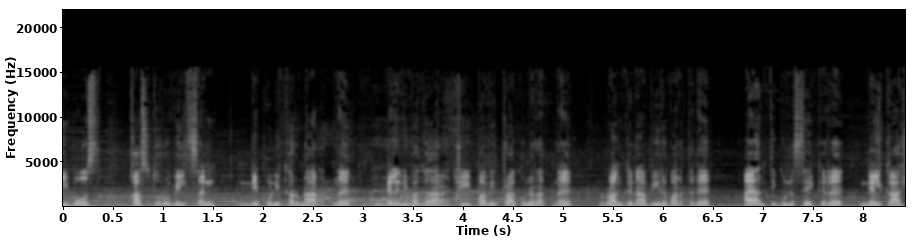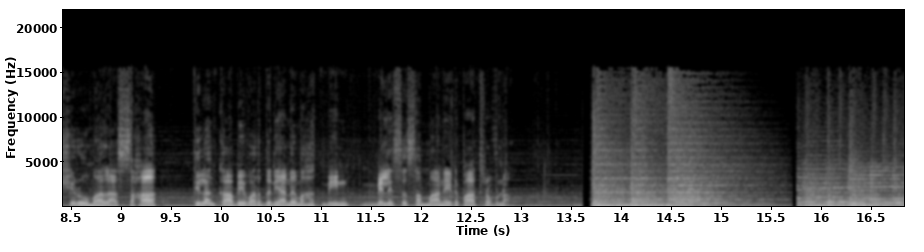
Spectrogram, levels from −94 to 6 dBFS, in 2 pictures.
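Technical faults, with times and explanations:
Nothing here calls for a time or an explanation, since no technical faults turn up anywhere in the audio.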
